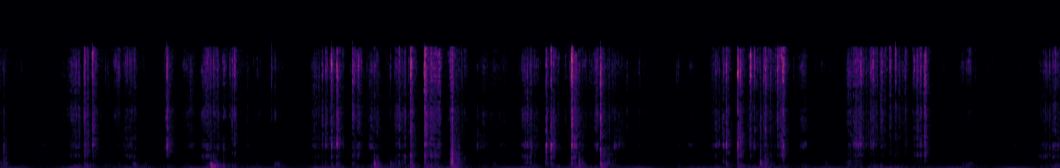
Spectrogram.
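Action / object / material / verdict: scrape / bar of soap / soap / none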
